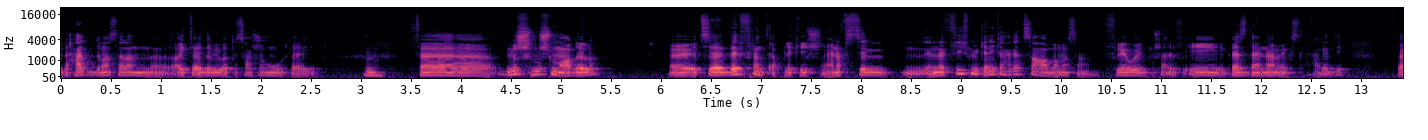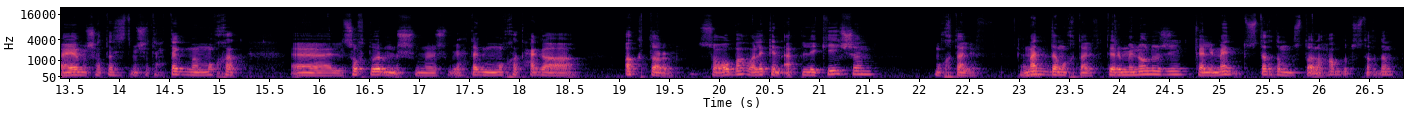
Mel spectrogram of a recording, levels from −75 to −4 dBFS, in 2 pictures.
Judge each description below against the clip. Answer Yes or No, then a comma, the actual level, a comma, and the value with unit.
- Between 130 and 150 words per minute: Yes, fast, 135 wpm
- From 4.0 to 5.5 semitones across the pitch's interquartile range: Yes, average, 4.3 semitones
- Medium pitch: No, low, 120 Hz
